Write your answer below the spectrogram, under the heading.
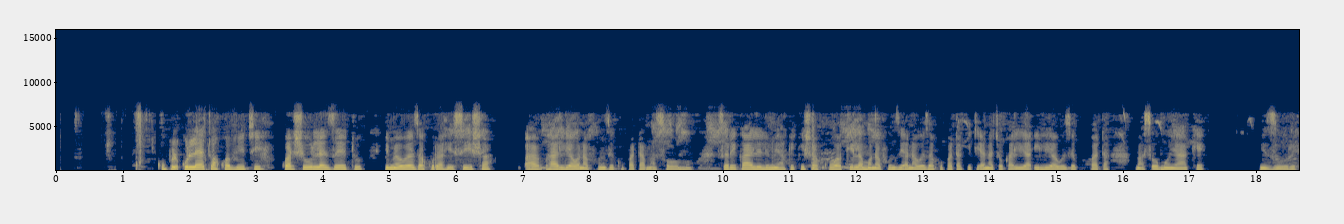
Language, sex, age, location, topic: Swahili, female, 18-24, Kisumu, education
